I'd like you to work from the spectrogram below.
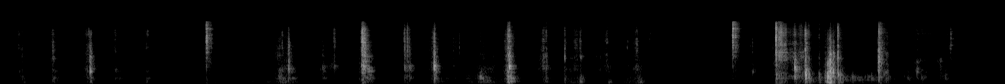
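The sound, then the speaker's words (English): Sharp, irregular ticking clicks of screws being undone from a solid, sturdy metal switch housing, the last two of five screws, with many dry clicks spaced out and then a dense cluster of clicking near the end. “I already removed 3 of the 5 screws, and I will undo the next 2.”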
